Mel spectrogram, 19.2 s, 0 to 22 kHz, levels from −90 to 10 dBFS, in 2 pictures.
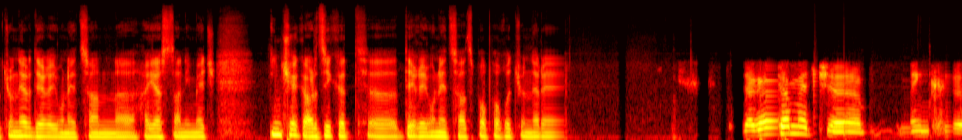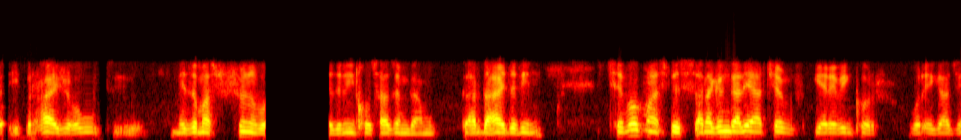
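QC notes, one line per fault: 5.47–5.68 s, long network dropout: The sound stops arriving for about 0.2 s, likely from a long network dropout. The receiver fills the hole by carrying the last sound forward as a fading buzz or hiss. The fill covers nearly the whole gap, so it never decays to silence. When the audio returns, about 180 ms of the original is missing, and the join sounds like a skip forward.
6.19–6.28 s, 10.49–10.58 s and 10.61–10.71 s, burst of packet loss: Each event loses about 60 ms of audio. The receiver patches each hole with about 65 ms of the last sound, stretched and turned down, which gives a brief held buzz or fading hiss. Playback then resumes slightly ahead, with the middle gone. The last two bursts are only about 30 ms apart.
6.97–9.74 s, repeated packet loss (robotic sound): Across this span there are 11 separate gaps, with about 0.84 s of audio lost in total. 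The longest gap is 118 ms. Each hole is filled by repeating the last sound, and another hole follows soon after. Concealment covers about 29% of the span. The result is choppy, robotic audio with pieces cut out.
12.28–12.92 s, audio dropout to silence: The sound cuts out abruptly and returns mid-flow about 0.64 s later. The gap is silent, with no room tone or background left. This points to silence being written while the input was gone, likely an audio dropout to silence from a lost device or link. Whatever happened in that stretch is not recoverable.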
